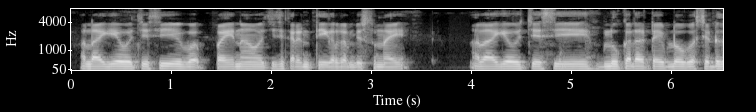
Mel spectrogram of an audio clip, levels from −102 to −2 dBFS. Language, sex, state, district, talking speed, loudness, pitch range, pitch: Telugu, male, Andhra Pradesh, Anantapur, 145 wpm, -21 LUFS, 105-110 Hz, 110 Hz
